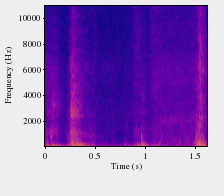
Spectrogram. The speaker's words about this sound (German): Du ruckelst hier mit dem Stuhl rum. Ich rucke hier mit dem Stuhl. Ich will den höher machen, den Stuhl. Es geht nicht.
